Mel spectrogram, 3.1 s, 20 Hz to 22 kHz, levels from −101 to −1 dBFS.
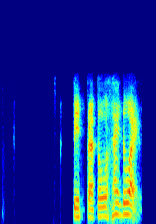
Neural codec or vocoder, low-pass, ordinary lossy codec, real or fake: codec, 44.1 kHz, 2.6 kbps, DAC; 5.4 kHz; Opus, 32 kbps; fake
